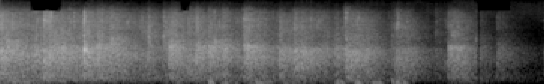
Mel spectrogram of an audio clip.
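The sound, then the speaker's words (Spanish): An audience applauds God together, a dense, steady wash of many hands clapping that holds for a few seconds and then tapers off quickly at the end. “Dale un aplauso a Dios. Dale un aplauso.”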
